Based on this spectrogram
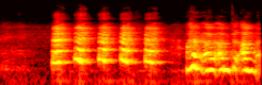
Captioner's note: laughing loudly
